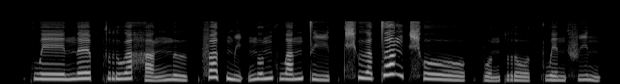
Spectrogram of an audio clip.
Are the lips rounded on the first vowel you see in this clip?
no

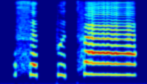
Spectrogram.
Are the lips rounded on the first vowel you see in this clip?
no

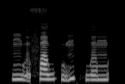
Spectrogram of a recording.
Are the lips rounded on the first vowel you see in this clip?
yes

